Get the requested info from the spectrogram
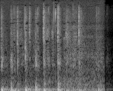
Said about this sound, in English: And you get just a little sound, a little feedback. You know, you can feel it click when you touch a key, so you know you've pressed it.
